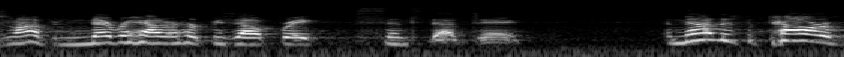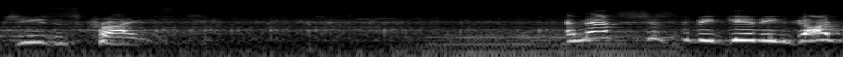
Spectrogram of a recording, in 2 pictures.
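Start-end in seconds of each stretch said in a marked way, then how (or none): none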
